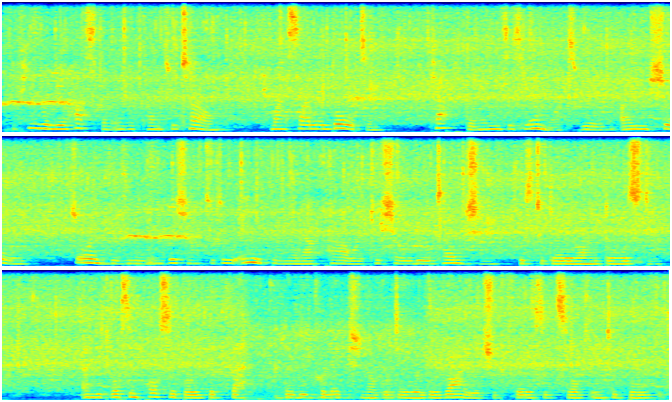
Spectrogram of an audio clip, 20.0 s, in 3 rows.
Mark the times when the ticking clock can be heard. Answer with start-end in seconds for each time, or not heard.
not heard.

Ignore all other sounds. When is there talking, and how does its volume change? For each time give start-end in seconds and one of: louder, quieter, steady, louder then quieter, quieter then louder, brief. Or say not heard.
0.1-19.9 steady.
